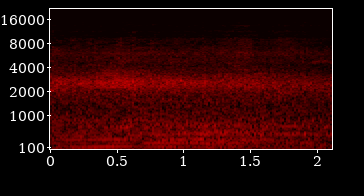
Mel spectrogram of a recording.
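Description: A steady, low engine hum of a passing motor vehicle or aircraft, holding one pitch throughout.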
